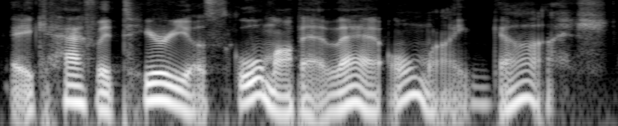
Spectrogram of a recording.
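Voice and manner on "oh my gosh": ordinary delivery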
